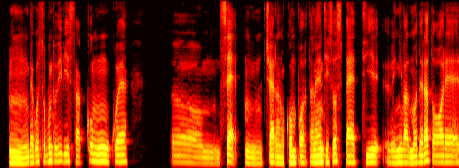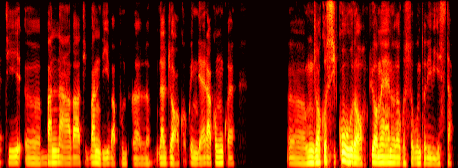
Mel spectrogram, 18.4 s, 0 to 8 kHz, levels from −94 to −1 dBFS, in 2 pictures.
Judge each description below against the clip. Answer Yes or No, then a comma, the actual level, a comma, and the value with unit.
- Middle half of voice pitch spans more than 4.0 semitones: No, average, 2.8 semitones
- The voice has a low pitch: Yes, low, 105 Hz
